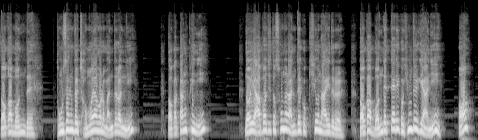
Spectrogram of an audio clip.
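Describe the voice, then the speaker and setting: A man's voice: fairly high pitch, animated, normal speed, mellow, faint music behind, voice pushed up, close to an everyday voice. A man voicing a furious mother in her forties who scolds her son at a scream.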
